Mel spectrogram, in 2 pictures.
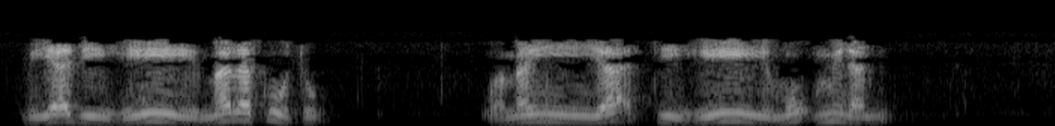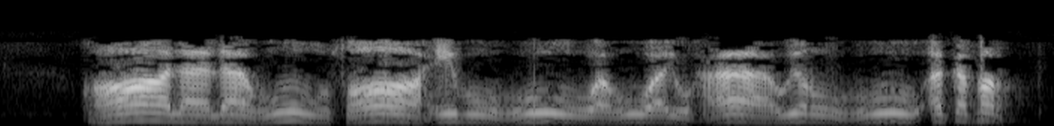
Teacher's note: الحالة الثانية أن يكون المد ثابتا وصلا معزوفا وقفا، مثل هاء الضمير وصلا، هكذا بيده ملكوت ومن يأته مؤمنا، قال له صاحبه وهو يحاوره أكفرت. فالهاء ممدودة مدا طبيعيا في هذه الأمثلة وصلا · Term: المد الطبيعي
